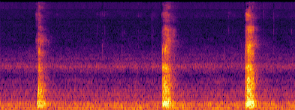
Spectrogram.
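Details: Dog diagnosed by X-rays and blood tests with collapsing trachea and enlarged heart, on heart medication and cough syrup, coughing for weeks: three short, harsh honking cough bursts against quiet room noise.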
